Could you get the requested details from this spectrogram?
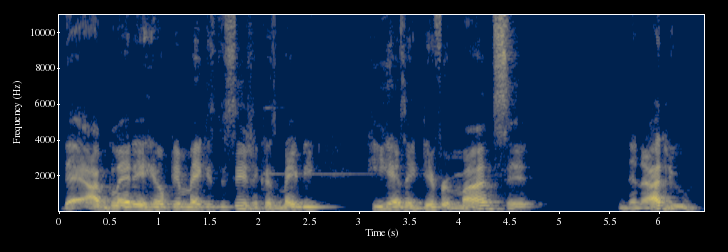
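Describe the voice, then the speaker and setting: Medium-pitched and at normal speed, this young man from the United States livestreams as a travel vlogger, reading super chats. He talks casually and defensively in long, rambling stretches with restarts, his voice slightly cracked.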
